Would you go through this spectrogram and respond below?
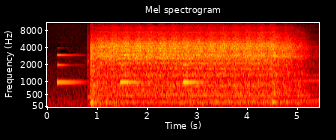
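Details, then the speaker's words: Nissan Sentra after head gasket job, cranked with spark plugs removed to build oil pressure to the head: starter spins fast and evenly about four seconds, free whir with no compression beats. "but yeah it sounded like there was no compression because there isn't any because like I said no spark plugs"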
